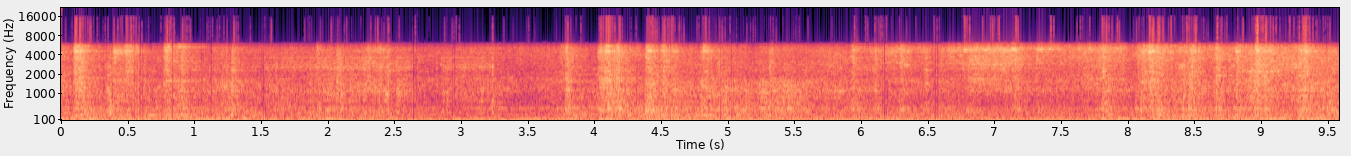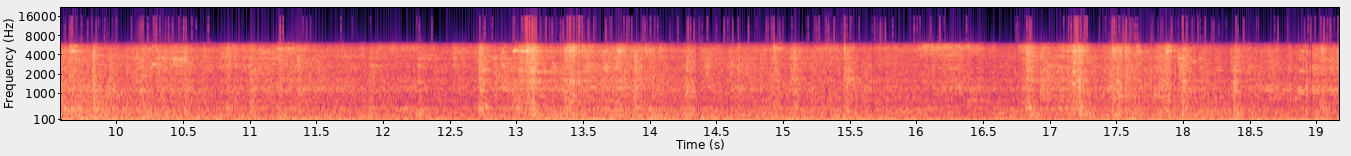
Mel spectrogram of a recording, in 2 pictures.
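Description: Freight train of double-stack intermodal well cars rolling past, a loud steady rolling noise of steel wheels on rail with irregular clicks as the wheels pass over rail joints.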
